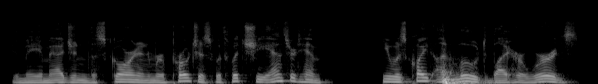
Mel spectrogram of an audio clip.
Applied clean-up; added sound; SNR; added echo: neural mask model RNNoise.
